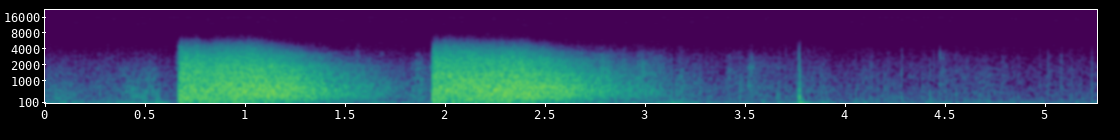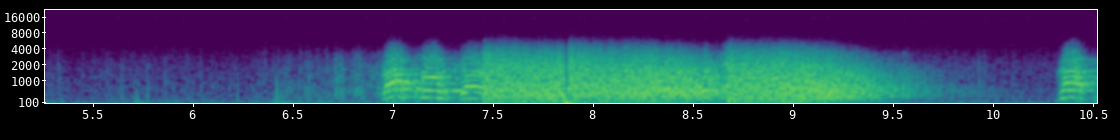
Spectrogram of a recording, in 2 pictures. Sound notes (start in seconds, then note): 6.9 guns firing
